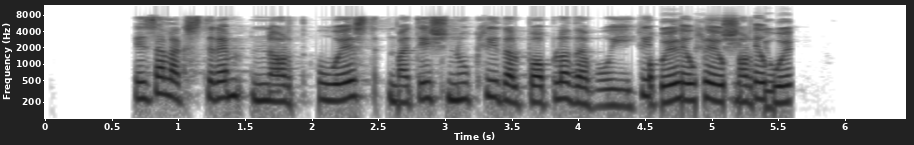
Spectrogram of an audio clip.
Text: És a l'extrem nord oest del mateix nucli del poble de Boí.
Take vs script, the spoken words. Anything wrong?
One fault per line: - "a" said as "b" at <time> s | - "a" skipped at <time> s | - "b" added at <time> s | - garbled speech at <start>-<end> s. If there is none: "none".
- "del" skipped at 2.5 s
- garbled speech at 4.4-5.6 s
